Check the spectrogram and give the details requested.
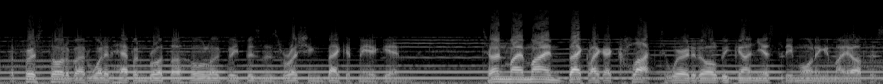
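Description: An actor playing a tough but compassionate private detective, terse and world-weary, in 1940s radio noir. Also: male voice, deep voice. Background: dramatic music.

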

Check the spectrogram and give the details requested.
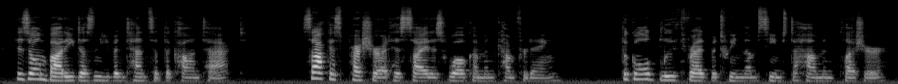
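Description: A woman narrates a story in a fairly low voice. The sound is dry, with hardly any room around her, and the delivery is that of scripted audiobook-style reading. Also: dry recording. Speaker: podfic reader of fan fiction.

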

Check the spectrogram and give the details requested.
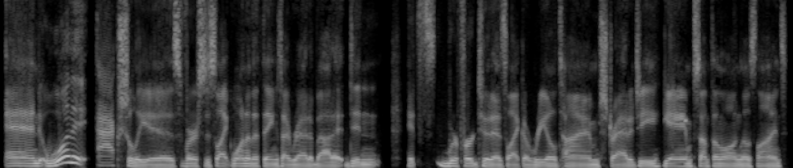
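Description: Low-voiced man, close dry sound. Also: normal speed, clear, resonant tone, no room sound. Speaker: podcast co-host giving a news report. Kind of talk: casual pop culture podcast chat.

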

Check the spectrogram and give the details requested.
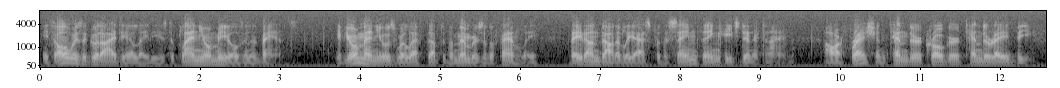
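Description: A man's voice: fairly low pitch, lively intonation, moderate pace, poor audio. A man reading a radio commercial in a cheerful, persuasive 1940s style. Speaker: commercial announcer.

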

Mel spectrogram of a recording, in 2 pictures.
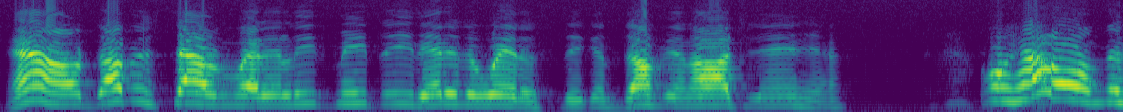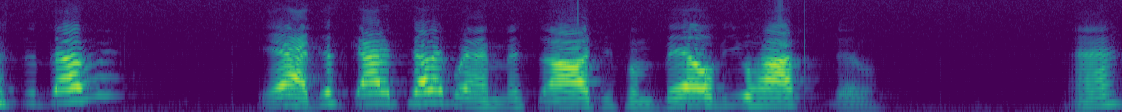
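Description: A muffled old radio recording of a wisecracking tavern waiter with a very high-pitched voice. He is long-suffering and dry, stammering over repeated words as he lands his quips in 1940s comedy style. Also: lively intonation, brisk. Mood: amused, chatty.

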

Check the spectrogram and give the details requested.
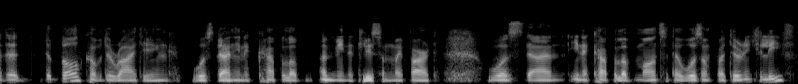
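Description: A low-voiced man from Italy, Italian his first language, talks through how a book was written, pausing and restarting often. The sound is dull and lo-fi, close and dry with no room around it. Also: dry recording. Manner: thoughtful, many restarts and fillers. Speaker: book co-author, guest. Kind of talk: podcast interview answers.

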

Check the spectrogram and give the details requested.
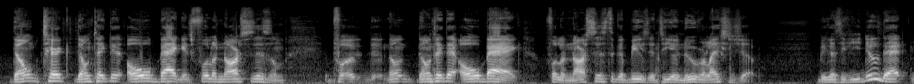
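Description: A man hosting a podcast, talking casually and emphatically to his listeners and repeating his points for stress. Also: mid-range voice. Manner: emphatic, repeats himself, addresses listeners as y'all. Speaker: podcast host. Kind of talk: casual motivational monologue.

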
